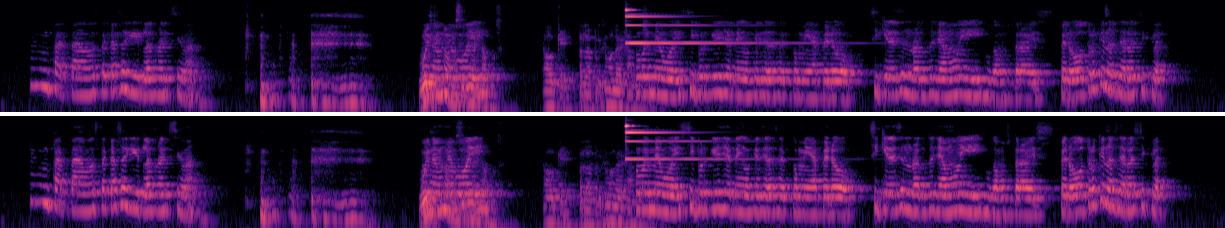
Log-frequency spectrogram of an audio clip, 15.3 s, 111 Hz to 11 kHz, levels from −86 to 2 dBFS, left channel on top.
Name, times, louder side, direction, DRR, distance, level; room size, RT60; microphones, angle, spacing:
voice 1, 0.4-2.5 5.3-6.1 7.9-14.5, right 1 dB, 75° right, 1 dB, 1.9 m, -39 dB
voice 2, 3.2-4.6 5.2-6.2 6.8-8.0, left 2 dB, 60° left, 1 dB, 2.2 m, -43 dB
sound 1, 7.8-10.1, right 3 dB, 25° right, 0.8 m, -32 dB
11.5 x 6.7 x 3.7 m, 0.62 s
head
